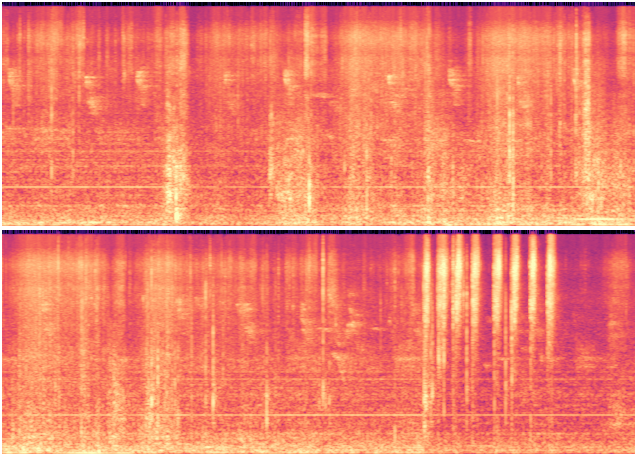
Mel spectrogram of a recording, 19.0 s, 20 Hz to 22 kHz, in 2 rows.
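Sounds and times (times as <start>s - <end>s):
dry dirt clumps crumbling: 0.0s - 16.1s
crisp crunches: 0.0s - 16.7s.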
